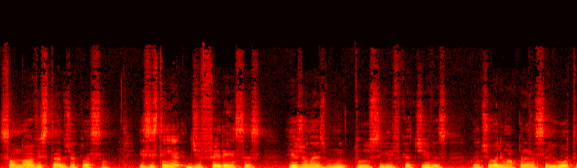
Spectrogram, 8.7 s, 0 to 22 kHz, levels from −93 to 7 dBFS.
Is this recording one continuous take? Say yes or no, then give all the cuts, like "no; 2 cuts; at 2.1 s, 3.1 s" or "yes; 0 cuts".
yes; 0 cuts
